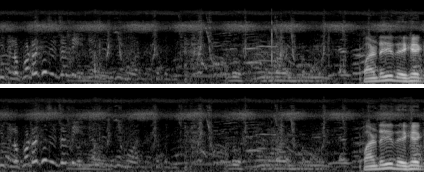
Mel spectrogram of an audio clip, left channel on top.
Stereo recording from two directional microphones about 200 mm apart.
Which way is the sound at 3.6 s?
15° right (ahead or behind).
